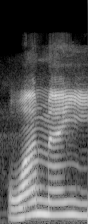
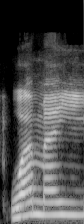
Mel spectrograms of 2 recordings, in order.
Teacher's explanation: ketika kita masuk ada suara dengung, ada suara yang keluar dari hidung. Contohnya, wamai harus ada masuk ke hidung. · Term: idgham nakis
